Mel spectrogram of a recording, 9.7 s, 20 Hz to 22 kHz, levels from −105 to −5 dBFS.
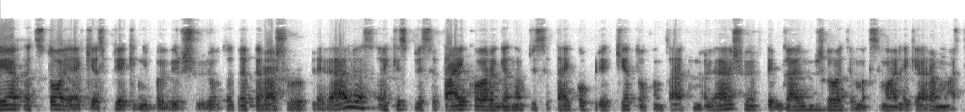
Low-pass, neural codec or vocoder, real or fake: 10.8 kHz; none; real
